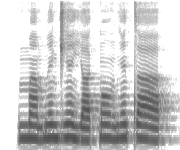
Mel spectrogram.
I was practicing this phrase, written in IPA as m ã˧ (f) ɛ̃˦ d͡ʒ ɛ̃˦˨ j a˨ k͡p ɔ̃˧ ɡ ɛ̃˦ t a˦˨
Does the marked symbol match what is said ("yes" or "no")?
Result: no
